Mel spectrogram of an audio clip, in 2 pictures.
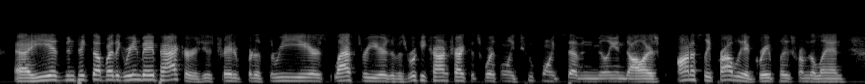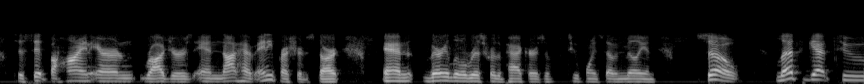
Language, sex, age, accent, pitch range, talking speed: English, male, 30-49, American, 145-195 Hz, 225 wpm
